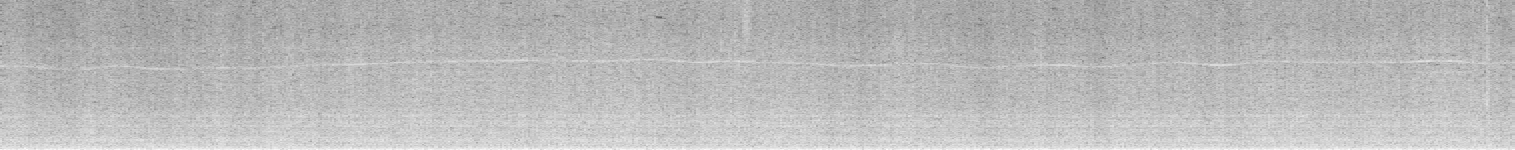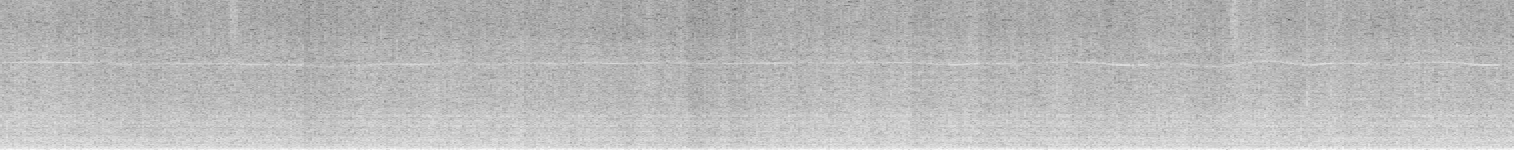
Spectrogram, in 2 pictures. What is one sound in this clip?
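Tyres roll on the road with a steady rush.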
